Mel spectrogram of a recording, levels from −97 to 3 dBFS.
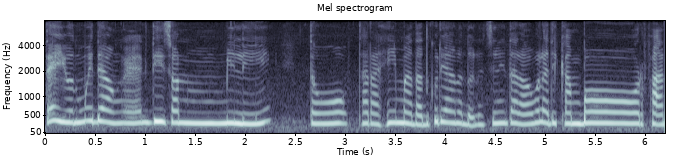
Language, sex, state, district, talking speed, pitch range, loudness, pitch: Chakma, female, Tripura, Unakoti, 175 wpm, 280-305 Hz, -15 LUFS, 290 Hz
